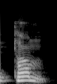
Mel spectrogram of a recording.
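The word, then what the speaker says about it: thumb: भी B silent है चौथा हमारे पास है जी थम टी एच यू एम बी थम इसको थम नहीं पढ़ते थम पढ़ते हैं बी जो है ना यहां पर क्या है साइलेंट है उसके बाद हमारे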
